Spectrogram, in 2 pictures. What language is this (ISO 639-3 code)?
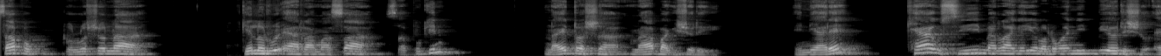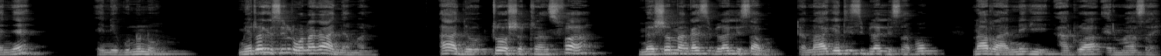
mas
